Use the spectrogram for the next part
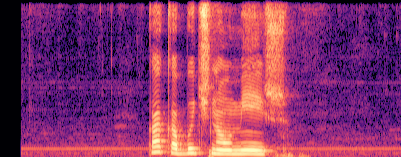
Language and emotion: Russian, neutral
